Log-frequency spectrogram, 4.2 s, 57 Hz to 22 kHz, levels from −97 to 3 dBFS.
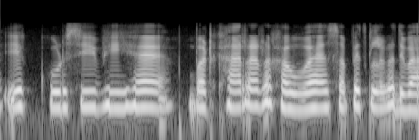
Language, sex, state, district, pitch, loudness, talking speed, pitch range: Hindi, female, Jharkhand, Palamu, 235 Hz, -15 LUFS, 170 wpm, 225-245 Hz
